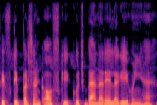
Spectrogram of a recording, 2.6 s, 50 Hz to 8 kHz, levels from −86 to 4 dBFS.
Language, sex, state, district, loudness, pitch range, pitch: Hindi, male, Uttar Pradesh, Lucknow, -20 LUFS, 120-140 Hz, 130 Hz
